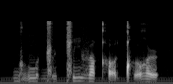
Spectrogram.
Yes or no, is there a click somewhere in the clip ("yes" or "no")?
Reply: yes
